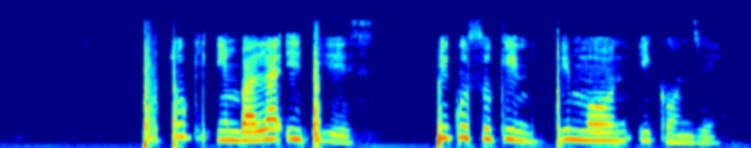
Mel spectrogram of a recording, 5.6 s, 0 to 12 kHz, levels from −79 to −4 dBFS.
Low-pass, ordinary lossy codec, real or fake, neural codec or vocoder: 7.2 kHz; MP3, 96 kbps; fake; codec, 16 kHz, 16 kbps, FreqCodec, smaller model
